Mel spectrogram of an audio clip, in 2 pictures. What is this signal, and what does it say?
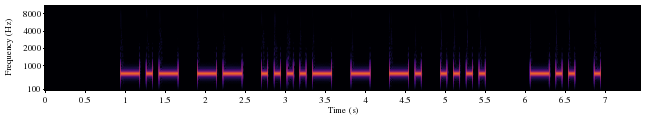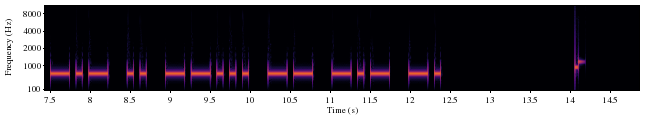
Morse code, heard as a keyed tone, about 15 wpm, 700 Hz. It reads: KM4TNH DE KI7MKN
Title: USA Callsign DE Callsign - 6 Characters - 15wpm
